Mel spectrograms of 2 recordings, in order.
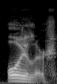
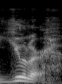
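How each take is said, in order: First: The name begins like 'Oilers'. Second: The name does not begin like 'Oilers'. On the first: The speaker calls it right. "his last name is actually pronounced Euler, just like the Oilers" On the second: The speaker calls it wrong. "it is a common mistake among students to call, call him Euler"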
